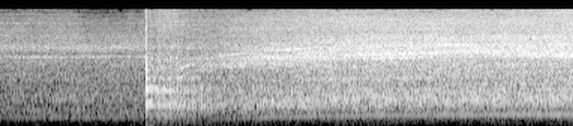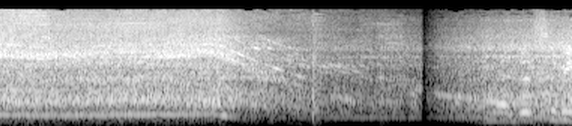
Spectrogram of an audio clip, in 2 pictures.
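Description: An electric miter saw whirs up to speed, cuts through wood and winds down.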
